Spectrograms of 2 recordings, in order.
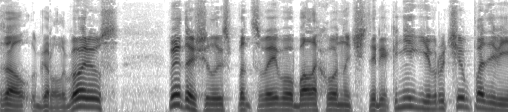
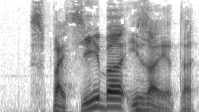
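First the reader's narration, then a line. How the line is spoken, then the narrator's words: Plain. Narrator (Russian): сказал Гарри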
